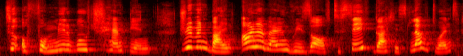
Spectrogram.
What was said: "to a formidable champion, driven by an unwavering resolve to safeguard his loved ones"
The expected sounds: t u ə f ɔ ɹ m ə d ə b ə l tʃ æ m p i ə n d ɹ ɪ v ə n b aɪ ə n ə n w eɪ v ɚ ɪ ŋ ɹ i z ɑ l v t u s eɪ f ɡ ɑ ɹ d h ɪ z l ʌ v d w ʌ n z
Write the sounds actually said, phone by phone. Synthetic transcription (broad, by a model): t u ə f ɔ m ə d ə b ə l tʃ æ m p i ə n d ɹ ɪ v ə n b aɪ ə n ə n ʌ w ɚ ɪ ŋ ɹ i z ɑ l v t u s eɪ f ɡ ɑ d h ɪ s l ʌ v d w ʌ n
